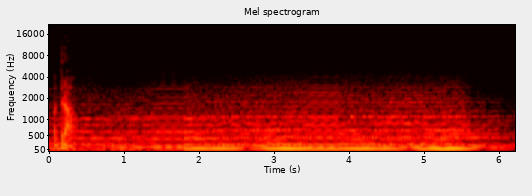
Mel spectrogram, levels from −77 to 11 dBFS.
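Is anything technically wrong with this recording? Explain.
Yes, there is Bluetooth stutter at 1.47 to 1.80 s, 3.49 to 3.87 s and 5.90 to 6.01 s. Late or lost wireless packets made the receiver loop its last short buffer, giving a rapid machine-gun buzz rather than the silence of a plain dropout. The sound then resumes roughly 330, 370 and 90 ms further on, skipping that stretch.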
